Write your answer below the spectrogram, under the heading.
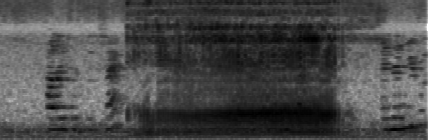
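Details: Boston Terrier snoring while asleep: one long, drawn-out buzzy snore lasting about two seconds, with a rough harmonic rasp, framed by brief murmured human speech before and after.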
